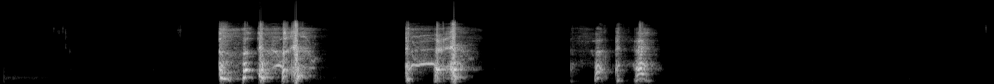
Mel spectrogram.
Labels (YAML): expert_labels:
- quality: good
  cough_type: dry
  dyspnea: false
  wheezing: false
  stridor: false
  choking: false
  congestion: false
  nothing: true
  diagnosis: upper respiratory tract infection
  severity: mild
